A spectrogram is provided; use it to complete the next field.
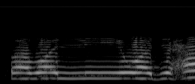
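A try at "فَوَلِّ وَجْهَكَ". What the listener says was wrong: بیٹا فولی میں لام کو بالکل نہ کھینچیں فولی وجہک میری بات پہلے میرا سنیں فولی وجہک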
